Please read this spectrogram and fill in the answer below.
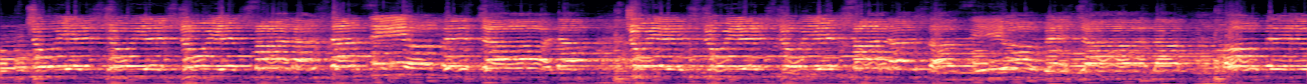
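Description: Children's choir singing a folk song together to accordion accompaniment, with a steady alternating bass under the voices.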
